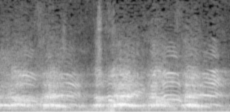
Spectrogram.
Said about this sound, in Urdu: یہ چند نعرے، ایک منٹ، یہ بہت بڑا اجتماع ایک پیغام دے رہا ہے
